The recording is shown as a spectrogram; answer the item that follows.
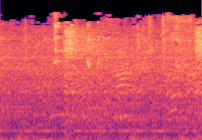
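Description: Basketball game sound in an arena: a ball bouncing on the court under loud crowd noise, with one steady held note, like arena music, running through it.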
